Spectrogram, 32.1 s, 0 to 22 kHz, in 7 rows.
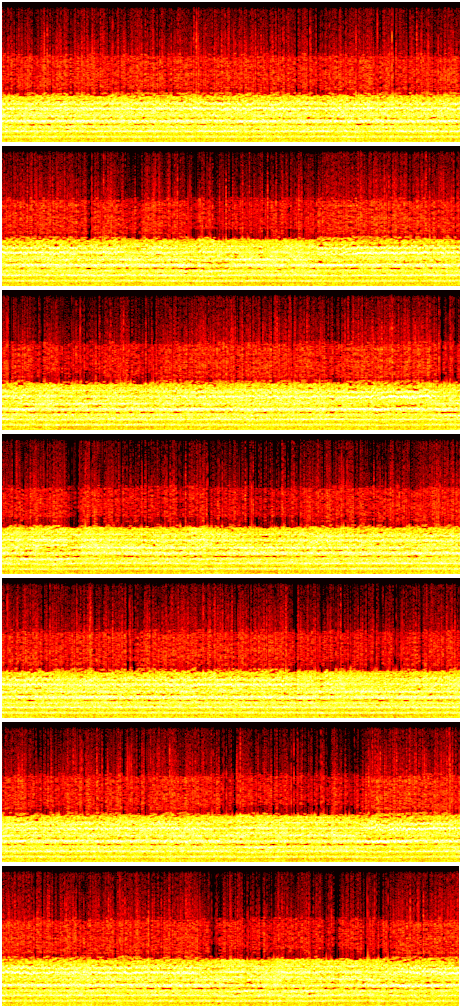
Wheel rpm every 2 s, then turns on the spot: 230, 240, 230, 230, 230, 230, 230, 230, 230, 230, 230, 230, 230, 230, 230, 220.
none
